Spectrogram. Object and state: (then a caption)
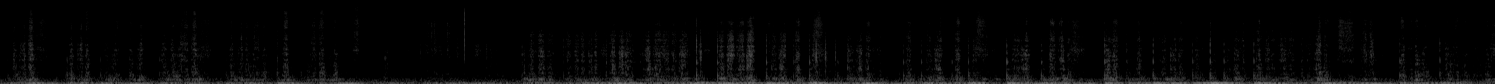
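Pen writing on a paper card. A pen scratches across a thin paper card resting on a paper pad as someone writes left-handed. Quiet, irregular strokes with bright scratchy edges run continuously over a steady low hum.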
